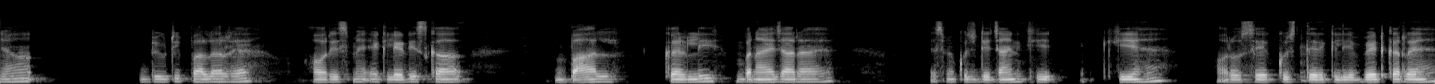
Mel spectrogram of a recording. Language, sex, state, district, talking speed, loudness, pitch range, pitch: Hindi, male, Bihar, Jahanabad, 135 wpm, -19 LUFS, 115-125 Hz, 120 Hz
